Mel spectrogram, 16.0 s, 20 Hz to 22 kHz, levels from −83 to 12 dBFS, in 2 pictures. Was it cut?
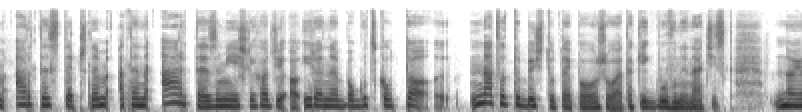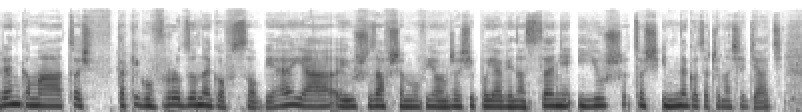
yes; 2 cuts; at 7.6 s, 12.5 s

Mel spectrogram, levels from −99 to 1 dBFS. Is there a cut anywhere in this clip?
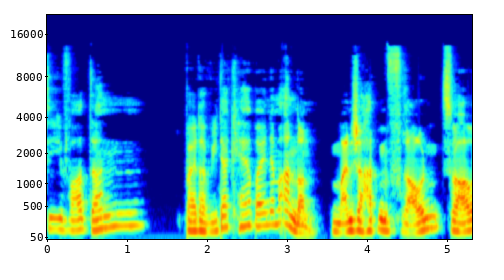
yes; 1 cut; at 3.5 s

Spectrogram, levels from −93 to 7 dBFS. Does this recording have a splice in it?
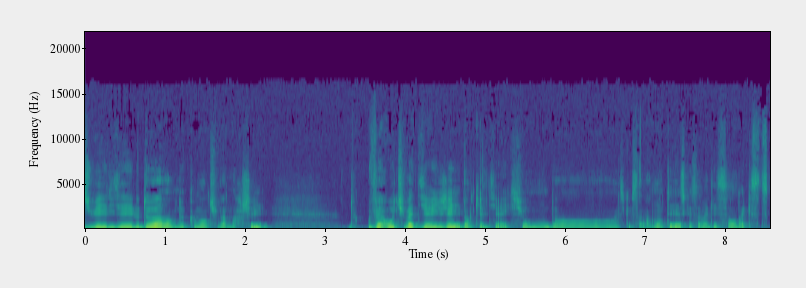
yes; 1 cut; at 3.5 s

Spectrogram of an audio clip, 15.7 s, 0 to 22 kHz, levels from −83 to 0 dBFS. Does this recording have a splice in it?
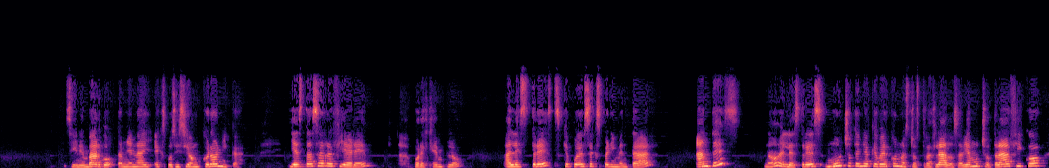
no; 0 cuts

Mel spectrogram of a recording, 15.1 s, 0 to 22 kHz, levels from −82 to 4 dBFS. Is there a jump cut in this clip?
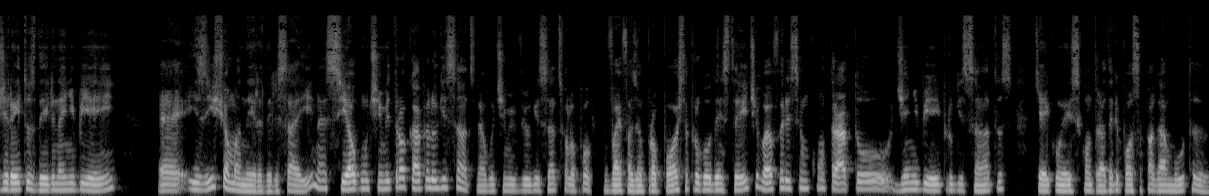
yes; 1 cut; at 7.4 s

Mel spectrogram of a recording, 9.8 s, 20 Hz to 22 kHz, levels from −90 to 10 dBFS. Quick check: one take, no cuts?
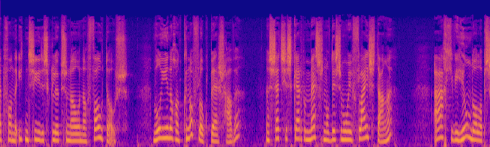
yes; 0 cuts

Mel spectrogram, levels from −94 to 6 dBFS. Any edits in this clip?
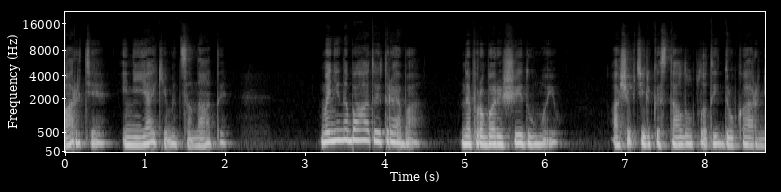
no; 0 cuts

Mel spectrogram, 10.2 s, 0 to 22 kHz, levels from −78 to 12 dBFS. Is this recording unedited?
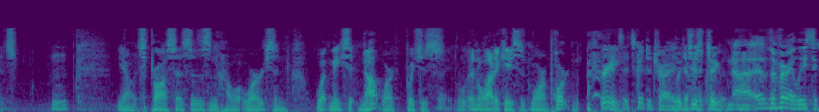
no; 2 cuts; at 7.5 s, 9.1 s

